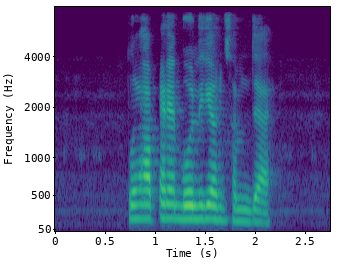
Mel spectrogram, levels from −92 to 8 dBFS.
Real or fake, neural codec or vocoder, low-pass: fake; autoencoder, 22.05 kHz, a latent of 192 numbers a frame, VITS, trained on one speaker; 7.2 kHz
